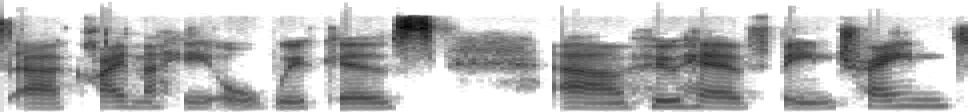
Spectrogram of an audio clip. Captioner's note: non-english speech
